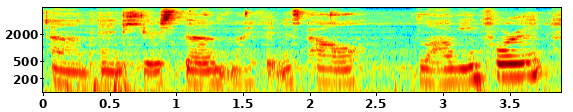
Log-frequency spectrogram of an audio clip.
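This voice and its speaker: Noticeable background noise fills the recording. Through it, a woman speaks in a fairly low pitch. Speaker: channel member sharing diet vlog. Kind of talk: video diary.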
